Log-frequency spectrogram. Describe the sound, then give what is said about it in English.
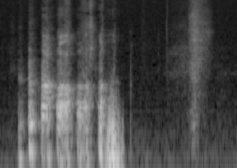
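A person mimics a dog with a quick run of about six voiced, barking woofs, loud, followed by a pause and a single breathy huff. “That's a lethal woof woofs.”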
